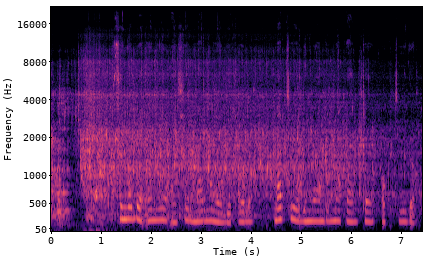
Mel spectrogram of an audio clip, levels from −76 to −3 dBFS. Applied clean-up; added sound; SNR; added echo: none; Toilet flush; -2 dB; none.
